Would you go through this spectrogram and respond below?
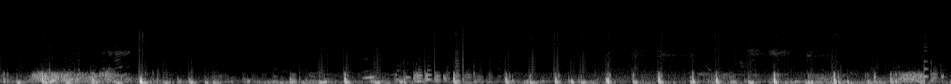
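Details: Heart auscultation with a stethoscope in patient 544: rapid, regular heart sounds around 120 beats a minute with low hum and rustling.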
